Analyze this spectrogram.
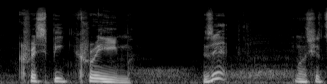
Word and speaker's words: Krispy Kreme: this one's come out a funny shape it's pronounced krispy kreme is it i should spell it properly then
